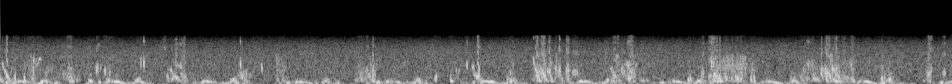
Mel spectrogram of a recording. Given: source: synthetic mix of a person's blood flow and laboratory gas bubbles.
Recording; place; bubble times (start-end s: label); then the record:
Doppler ultrasound of blood flow; precordium
0.00-0.81 s: bubbles
0.86-1.20 s: bubbles
1.38-1.48 s: bubbles
1.60-1.90 s: bubbles
2.37-2.54 s: bubbles
2.58-2.66 s: bubbles
2.75-2.89 s: bubbles
3.52-3.80 s: bubbles
4.32-4.41 s: bubbles
4.47-4.85 s: bubbles
5.05-5.16 s: bubbles
5.31-5.79 s: bubbles
6.08-6.51 s: bubbles
6.84-7.58 s: bubbles
7.88-8.57 s: bubbles
8.79-8.95 s: bubbles
9.21-9.34 s: bubbles
9.41-9.47 s: bubbles
9.51-9.53 s: bubbles
From the record:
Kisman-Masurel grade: 243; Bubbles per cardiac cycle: several, 3 to 8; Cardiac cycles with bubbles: 100%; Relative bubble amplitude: loud (0.450 to 0.775); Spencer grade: 3 (all of the cardiac periods contain showers or single bubble signals, but not dominating or overriding the cardiac motion signals); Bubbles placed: anywhere in the cardiac cycle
